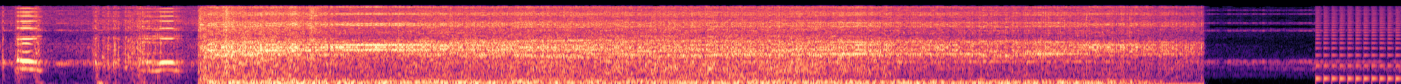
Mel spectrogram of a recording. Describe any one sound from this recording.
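A loud roaring blast crackles and rumbles, then cuts off.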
